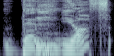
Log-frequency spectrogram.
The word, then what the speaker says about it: Benioff: force oh wow huge yeah and CEO Marc Benioff Benioff be en I o FF dude gotta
